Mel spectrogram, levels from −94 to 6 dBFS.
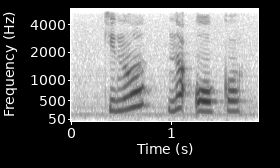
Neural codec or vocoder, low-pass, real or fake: none; 5.4 kHz; real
